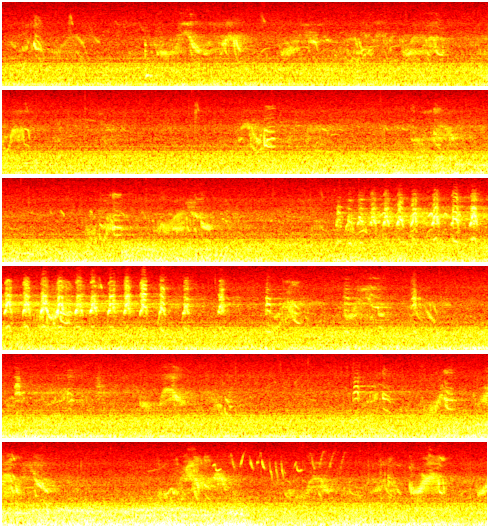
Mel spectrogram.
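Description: Wild birds calling: scattered short chirps and whistles throughout, with a fast rattling run of notes for about three seconds from a little under halfway in. A low rumble rises briefly near the end.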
